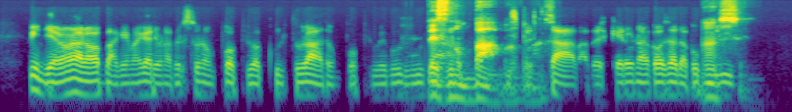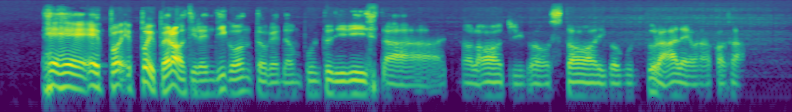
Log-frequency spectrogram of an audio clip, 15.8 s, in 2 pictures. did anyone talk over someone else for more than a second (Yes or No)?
No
